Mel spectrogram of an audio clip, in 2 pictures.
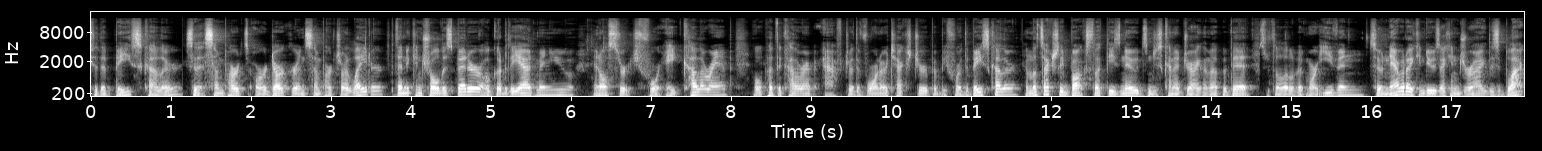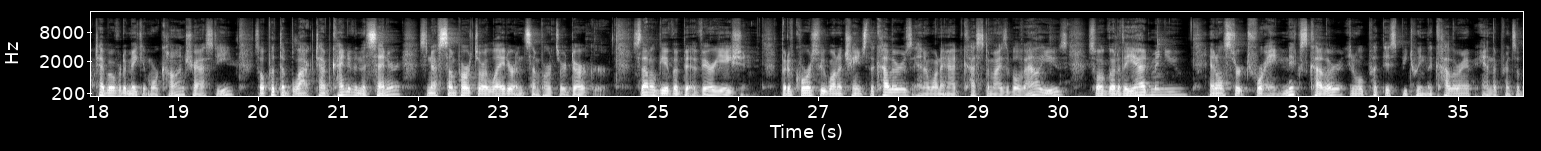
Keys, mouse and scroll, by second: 0.4-1.2 typing, 3.3 middle click, 4.6 shift+a, 9.9 click, 10.3 click, 11.0 middle click, 11.1-12.6 typing, 11.8 click, 12.4 middle click, 12.8-14.0 drag, 14.3 drag, 14.6 click, 15.3-15.8 drag, 15.8-16.6 typing, 16.6-20.2 drag, 20.4 click, 23.4 click, 24.3 shift+middle click, 25.4 drag, 26.0 click, 27.0 typing, 28.9 click, 29.5 shift+a, 35.2 click.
